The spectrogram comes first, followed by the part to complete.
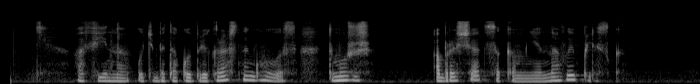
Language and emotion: Russian, neutral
